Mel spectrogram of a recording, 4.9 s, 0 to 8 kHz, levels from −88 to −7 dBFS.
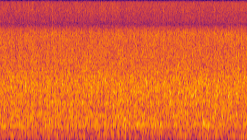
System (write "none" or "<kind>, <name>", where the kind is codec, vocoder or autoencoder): none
